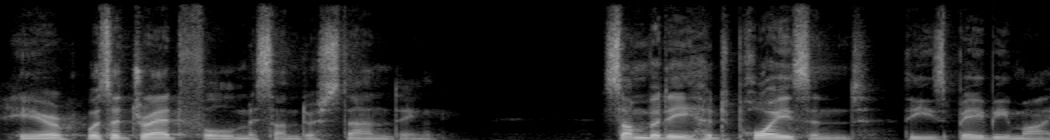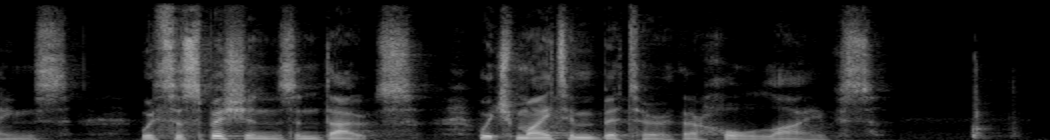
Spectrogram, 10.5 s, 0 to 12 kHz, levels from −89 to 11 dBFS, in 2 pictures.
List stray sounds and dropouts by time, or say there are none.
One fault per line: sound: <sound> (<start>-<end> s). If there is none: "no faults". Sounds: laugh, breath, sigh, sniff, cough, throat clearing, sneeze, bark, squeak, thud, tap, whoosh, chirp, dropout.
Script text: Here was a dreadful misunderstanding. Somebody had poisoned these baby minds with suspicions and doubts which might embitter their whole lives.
sound: laugh (10.1-10.4 s)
